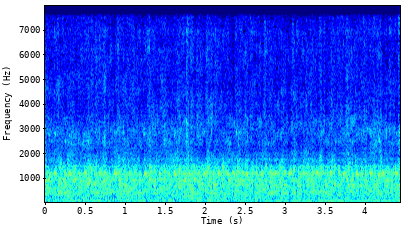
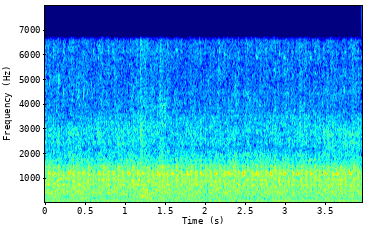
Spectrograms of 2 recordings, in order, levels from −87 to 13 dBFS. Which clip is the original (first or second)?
second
